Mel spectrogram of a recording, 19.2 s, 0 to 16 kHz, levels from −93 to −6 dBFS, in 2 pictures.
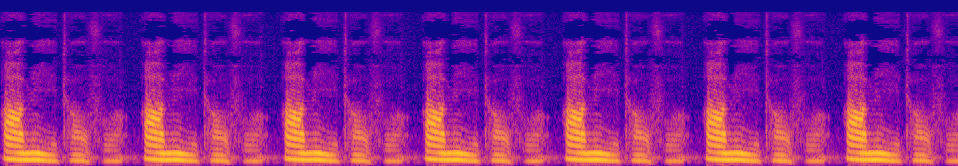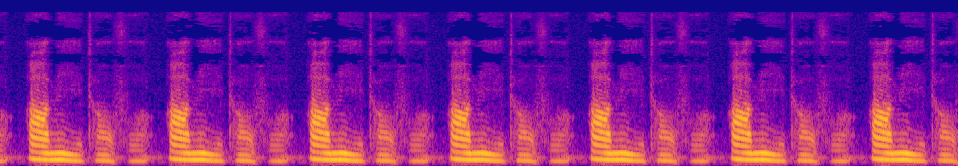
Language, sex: Chinese, male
